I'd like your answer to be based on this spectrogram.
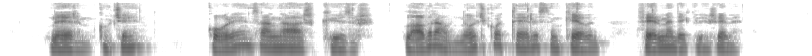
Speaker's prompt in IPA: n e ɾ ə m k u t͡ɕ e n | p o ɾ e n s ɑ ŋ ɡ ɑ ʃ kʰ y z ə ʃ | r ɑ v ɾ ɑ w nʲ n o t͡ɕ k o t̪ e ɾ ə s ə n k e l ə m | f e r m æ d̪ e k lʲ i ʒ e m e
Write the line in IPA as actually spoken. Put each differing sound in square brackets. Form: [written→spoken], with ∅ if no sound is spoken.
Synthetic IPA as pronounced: n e ɾ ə m k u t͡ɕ e n | [p→k] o ɾ e n s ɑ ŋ ɡ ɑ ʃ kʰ y z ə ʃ | [r→l] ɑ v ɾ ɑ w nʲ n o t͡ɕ k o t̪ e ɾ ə s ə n k e l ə [m→n] | f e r m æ d̪ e k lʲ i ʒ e m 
